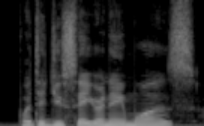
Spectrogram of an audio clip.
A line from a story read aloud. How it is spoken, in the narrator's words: Huntrod said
